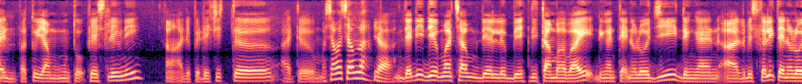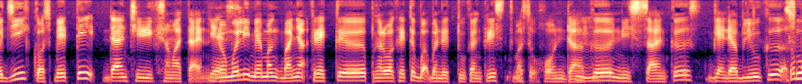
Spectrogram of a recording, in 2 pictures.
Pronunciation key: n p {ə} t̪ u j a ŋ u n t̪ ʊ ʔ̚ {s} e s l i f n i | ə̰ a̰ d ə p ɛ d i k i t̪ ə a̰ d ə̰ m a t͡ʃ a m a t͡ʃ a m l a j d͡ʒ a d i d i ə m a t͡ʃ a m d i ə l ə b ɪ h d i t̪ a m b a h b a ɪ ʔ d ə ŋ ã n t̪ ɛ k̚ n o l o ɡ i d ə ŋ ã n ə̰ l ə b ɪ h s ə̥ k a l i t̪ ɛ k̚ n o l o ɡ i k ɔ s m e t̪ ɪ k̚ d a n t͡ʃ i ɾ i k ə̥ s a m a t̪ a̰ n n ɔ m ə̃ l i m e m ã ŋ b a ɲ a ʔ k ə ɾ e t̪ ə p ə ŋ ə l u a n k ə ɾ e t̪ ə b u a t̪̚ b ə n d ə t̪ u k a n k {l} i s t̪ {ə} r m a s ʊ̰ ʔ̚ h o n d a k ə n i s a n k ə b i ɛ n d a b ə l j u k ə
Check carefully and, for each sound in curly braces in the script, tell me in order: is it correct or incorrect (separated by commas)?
incorrect, incorrect, incorrect, correct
